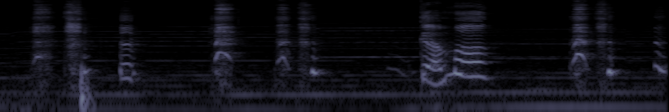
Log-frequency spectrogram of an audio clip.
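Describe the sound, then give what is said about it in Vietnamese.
Woman sobbing in choked, hiccuping bursts: many short, breathy cries with wavering pitch, fairly faint, over a low steady hum. “Vừa định đi thì Mộng Bình nhảy tới ôm Hoàng khóc ngất.”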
